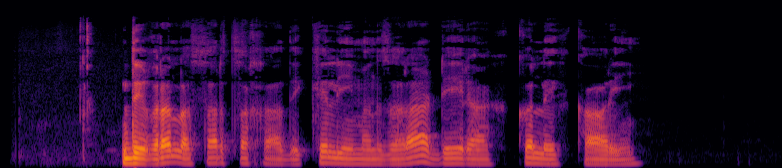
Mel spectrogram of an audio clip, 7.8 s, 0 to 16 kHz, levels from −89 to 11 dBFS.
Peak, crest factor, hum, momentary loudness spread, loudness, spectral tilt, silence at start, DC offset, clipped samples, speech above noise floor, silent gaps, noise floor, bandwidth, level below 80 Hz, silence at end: -2 dBFS; 24 dB; none; 18 LU; -25 LUFS; -6 dB/octave; 0.8 s; under 0.1%; under 0.1%; 54 dB; none; -79 dBFS; 10.5 kHz; -62 dBFS; 1.45 s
